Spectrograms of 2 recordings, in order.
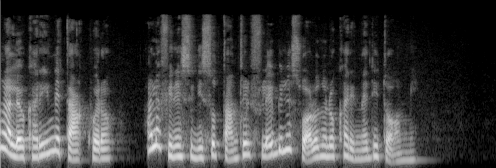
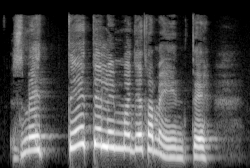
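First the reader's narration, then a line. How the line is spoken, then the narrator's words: Policeman shouting. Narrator (Italian): gridò il poliziotto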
